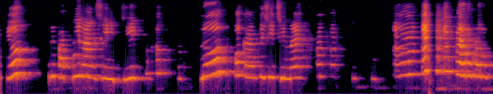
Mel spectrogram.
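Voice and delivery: put-on high small child's voice, waking up. Storyteller as young Ismail waking at dawn, high child voice. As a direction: play a little boy just woken.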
